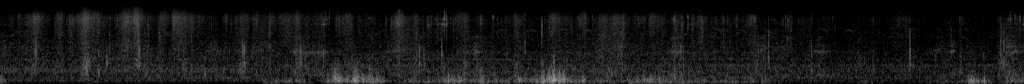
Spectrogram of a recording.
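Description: Footsteps walking through short grass, a steady run of soft swishing steps.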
